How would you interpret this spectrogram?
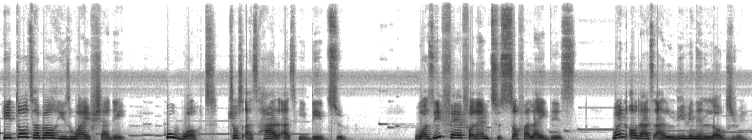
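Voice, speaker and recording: A woman's voice: mid-range voice, expressive, unhurried, a little mellow, low-quality recording. A woman narrating a folktale as a storyteller, in a dramatic scripted style. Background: faint music.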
